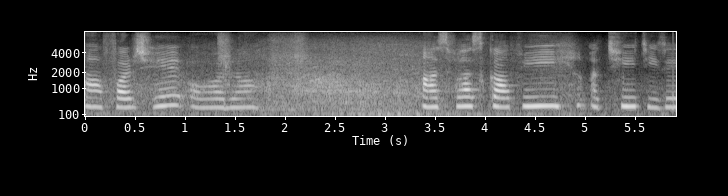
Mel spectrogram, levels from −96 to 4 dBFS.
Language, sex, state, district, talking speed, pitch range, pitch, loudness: Hindi, female, Punjab, Fazilka, 80 wpm, 280-310 Hz, 295 Hz, -19 LUFS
